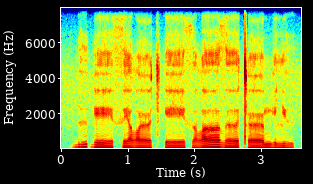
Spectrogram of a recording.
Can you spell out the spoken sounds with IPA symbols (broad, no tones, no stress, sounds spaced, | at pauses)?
ɠ ɨ ɠ eː θ e lˠ œː t͡sʼ eː θ ɨ lˠ ʌː ð əː tʼ œː mʲ e lʲ ɨ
